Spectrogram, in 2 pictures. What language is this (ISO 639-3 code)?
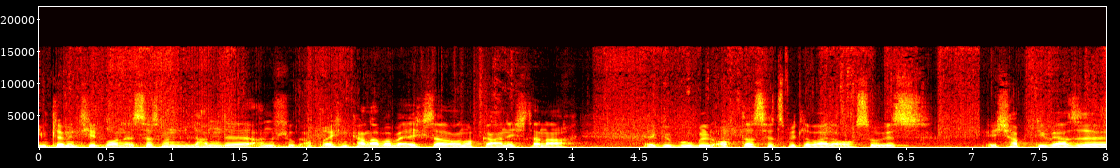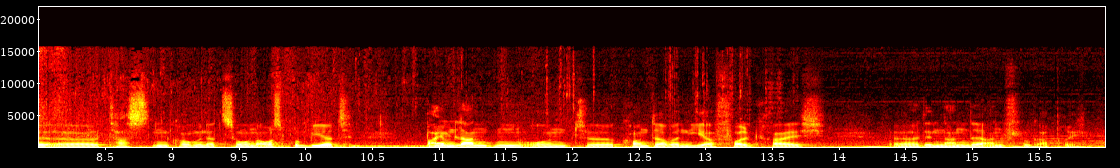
deu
